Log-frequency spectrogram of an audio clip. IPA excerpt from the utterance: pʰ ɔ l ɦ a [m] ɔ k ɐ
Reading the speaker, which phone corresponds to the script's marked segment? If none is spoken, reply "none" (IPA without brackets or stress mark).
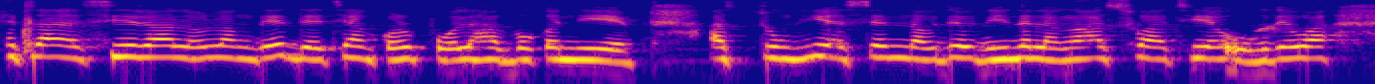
b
